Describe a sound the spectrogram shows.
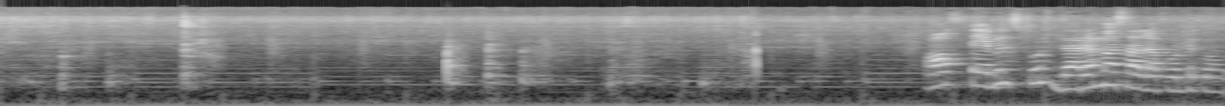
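Meat sizzles in a frying pan.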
